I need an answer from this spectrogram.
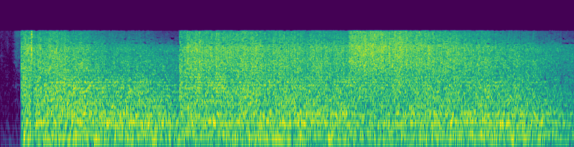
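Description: Naval ship cannons fire a broadside: a sudden loud onset gives way to a continuous heavy roar of overlapping blasts and gunfire, steady and unbroken to the end, with no voices.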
